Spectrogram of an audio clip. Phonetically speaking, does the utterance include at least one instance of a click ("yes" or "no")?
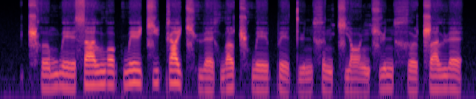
no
